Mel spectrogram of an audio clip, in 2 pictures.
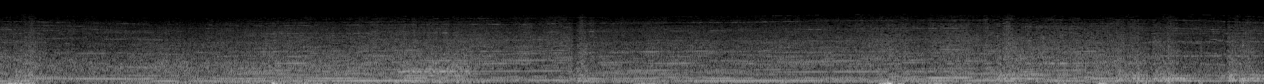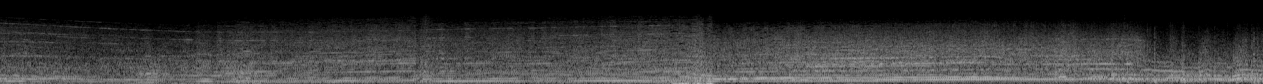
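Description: Race cars, a Mercedes and a Ferrari among them, accelerating through corners at the Zolder circuit, engines wailing and revving up and down through gear changes, loud and continuous with several cars overlapping and passing.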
